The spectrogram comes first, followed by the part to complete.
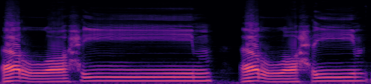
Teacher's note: Nah, ini masuk hidung tapi enggak mau, dia lepas dari yang namanya masuk hidung dan juga lepas dari namanya imalah, yaitu harus kasrah sempurna.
